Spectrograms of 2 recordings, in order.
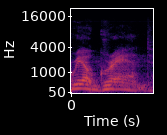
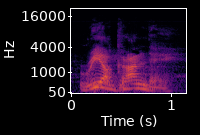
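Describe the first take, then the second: First: Grande is said like English 'grand', no final vowel. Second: Grande is said the Spanish way, with a final vowel. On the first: "We just go Rio Grande. ... American accents like grand" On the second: "I must have offended her with trying to say grande"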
